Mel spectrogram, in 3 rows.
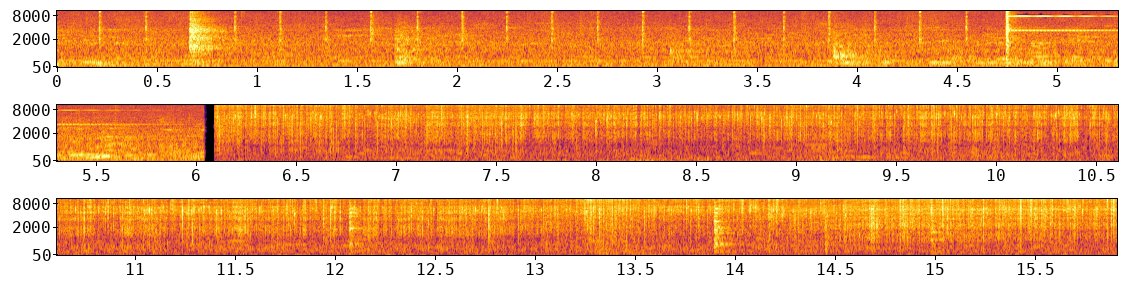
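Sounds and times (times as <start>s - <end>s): food sizzling in a pan: 6.1s - 15.9s.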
